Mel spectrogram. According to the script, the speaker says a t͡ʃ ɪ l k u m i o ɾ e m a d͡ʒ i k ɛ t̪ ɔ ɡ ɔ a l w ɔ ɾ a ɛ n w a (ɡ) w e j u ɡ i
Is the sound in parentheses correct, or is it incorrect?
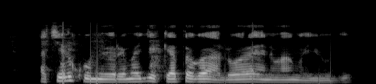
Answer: incorrect: ŋ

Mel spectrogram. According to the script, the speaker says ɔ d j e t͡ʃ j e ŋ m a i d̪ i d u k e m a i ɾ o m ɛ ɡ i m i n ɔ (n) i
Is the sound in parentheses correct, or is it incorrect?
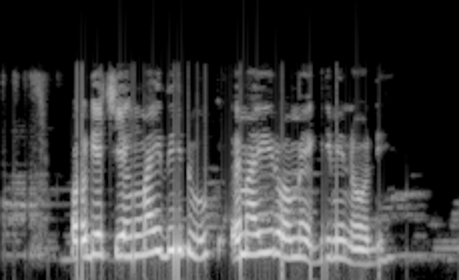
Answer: incorrect: d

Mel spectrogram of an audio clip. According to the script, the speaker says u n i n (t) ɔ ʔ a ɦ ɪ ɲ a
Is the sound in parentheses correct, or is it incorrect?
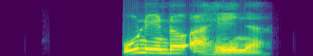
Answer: incorrect: d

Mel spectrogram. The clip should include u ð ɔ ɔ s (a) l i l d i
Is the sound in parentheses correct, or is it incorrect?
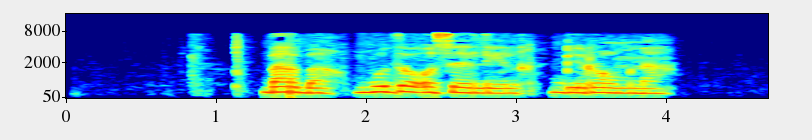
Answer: incorrect: ɛ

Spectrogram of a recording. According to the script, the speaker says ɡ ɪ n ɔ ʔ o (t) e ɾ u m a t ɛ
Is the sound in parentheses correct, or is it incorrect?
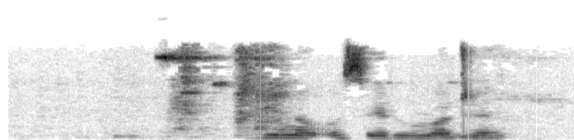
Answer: incorrect: s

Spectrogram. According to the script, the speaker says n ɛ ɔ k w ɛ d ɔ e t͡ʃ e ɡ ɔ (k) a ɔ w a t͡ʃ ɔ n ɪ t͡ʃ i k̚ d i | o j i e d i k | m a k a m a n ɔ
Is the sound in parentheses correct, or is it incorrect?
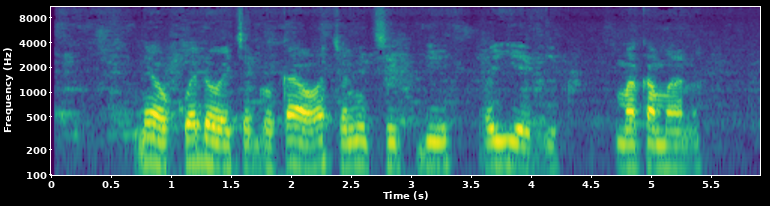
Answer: correct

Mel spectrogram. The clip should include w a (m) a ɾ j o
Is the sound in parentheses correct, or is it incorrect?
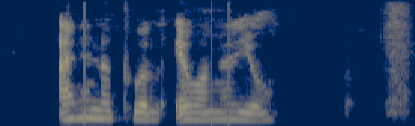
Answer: incorrect: ŋ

